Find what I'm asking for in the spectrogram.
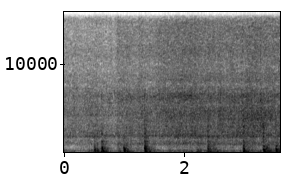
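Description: Pork steaks fry in a pan with a steady, dense sizzle, punctuated by several soft knocks and scrapes as the meat is turned over.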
